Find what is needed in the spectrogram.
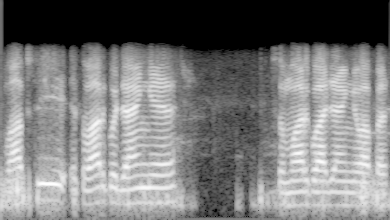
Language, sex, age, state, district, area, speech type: Urdu, male, 18-30, Bihar, Saharsa, rural, conversation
